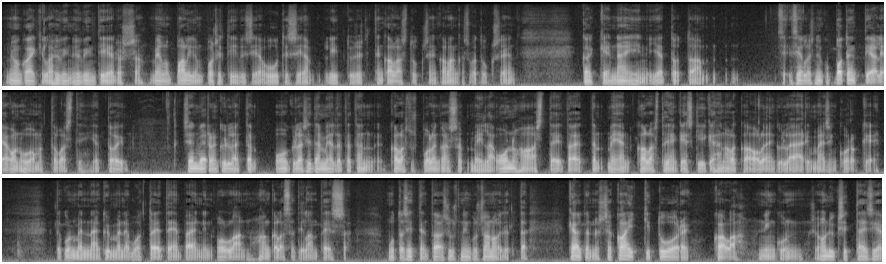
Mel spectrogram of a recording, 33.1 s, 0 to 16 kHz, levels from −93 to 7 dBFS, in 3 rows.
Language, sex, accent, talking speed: Finnish, male, native, 145 wpm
